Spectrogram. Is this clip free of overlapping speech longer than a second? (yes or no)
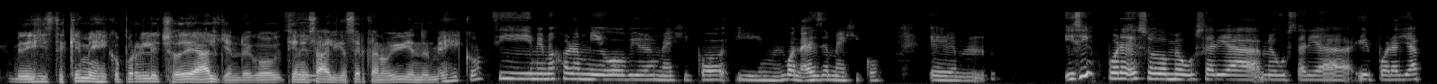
yes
